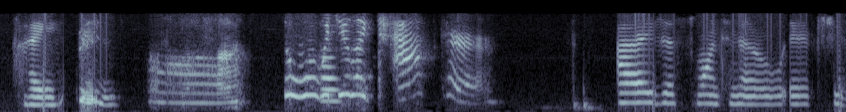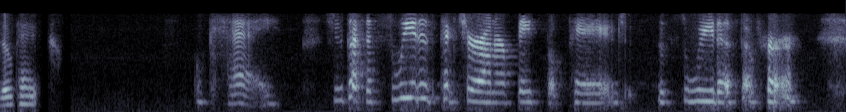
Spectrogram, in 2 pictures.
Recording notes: open up the lines for listeners to call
